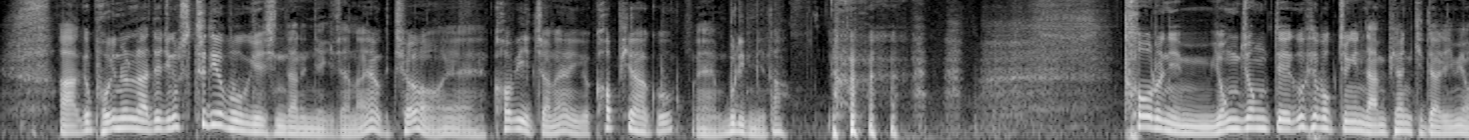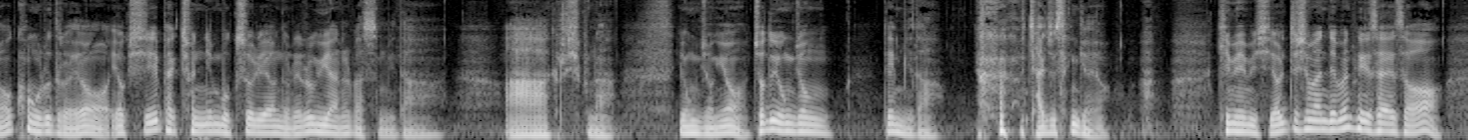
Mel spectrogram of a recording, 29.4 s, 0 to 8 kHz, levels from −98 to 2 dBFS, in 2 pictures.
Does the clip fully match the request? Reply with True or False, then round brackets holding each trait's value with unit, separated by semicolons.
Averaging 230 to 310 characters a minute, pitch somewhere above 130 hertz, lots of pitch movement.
False (250 characters per minute; 110 Hz; 7.0 semitones)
